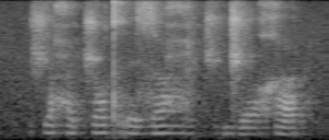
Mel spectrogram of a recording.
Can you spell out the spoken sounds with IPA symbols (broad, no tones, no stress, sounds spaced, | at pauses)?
ʃ i ħ e t͡ʃ ɔ t r e z ɐ ʕ e̤ t͡ʃ i̤ d͡ʒ ɘ ʊ̯ χ a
